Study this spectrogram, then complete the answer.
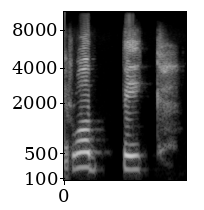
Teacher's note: با جو ہے وہ تشدید والے ایک بار ساکن کر کے ایک بار حرکت کے مطابق پڑھیں گے · ہم یہاں پہ وقف کریں گے تو کاف کو ہم ساکن کر دیں گے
